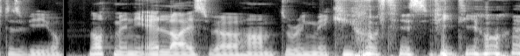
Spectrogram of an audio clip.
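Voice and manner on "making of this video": breaking into a laugh mid-sentence; chuckling through the words. Real, not acted. Repeats disclaimer, laughs mid-line.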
